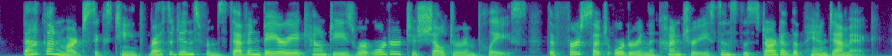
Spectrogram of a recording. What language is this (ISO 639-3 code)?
eng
